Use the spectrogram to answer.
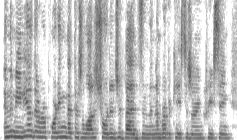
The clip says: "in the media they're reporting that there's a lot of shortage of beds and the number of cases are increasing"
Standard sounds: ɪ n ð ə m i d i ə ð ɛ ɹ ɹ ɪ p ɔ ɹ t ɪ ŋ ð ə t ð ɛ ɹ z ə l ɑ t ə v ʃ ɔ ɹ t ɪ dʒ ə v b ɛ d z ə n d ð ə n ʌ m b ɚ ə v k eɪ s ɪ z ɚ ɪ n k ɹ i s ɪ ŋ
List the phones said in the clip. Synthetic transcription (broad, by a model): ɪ n ð ə m i d i ə ð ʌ ɹ ɹ ɪ p ɔ ɹ t ɪ ŋ ð ə t ð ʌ ɹ z ə l ɑ t ə v ʃ ɔ ɹ t ɪ dʒ ə v b ɛ d z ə n ð ə n ʌ m b ɚ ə v k eɪ s ɪ z ɚ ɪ n k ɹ i s ɪ ŋ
